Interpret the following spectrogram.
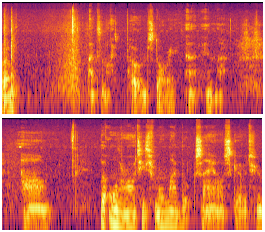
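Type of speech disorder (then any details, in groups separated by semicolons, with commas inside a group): Bulbar dysarthria; progressive bulbar palsy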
